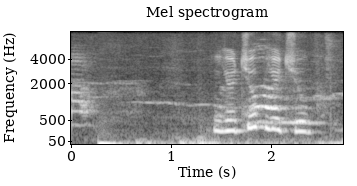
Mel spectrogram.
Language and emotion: Russian, neutral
